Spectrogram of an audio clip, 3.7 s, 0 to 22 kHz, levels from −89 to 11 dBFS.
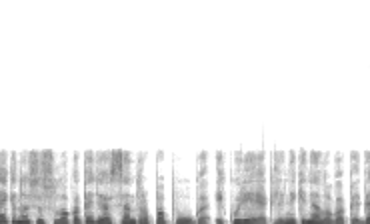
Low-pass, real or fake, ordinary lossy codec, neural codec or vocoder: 7.2 kHz; real; AAC, 48 kbps; none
